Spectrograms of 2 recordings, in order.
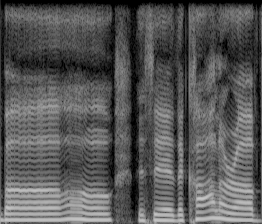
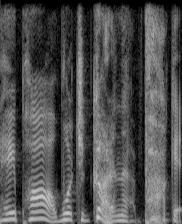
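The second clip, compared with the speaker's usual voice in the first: angry line reading. Showing how they'd deliver a line in an improv circle: angry delivery. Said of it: "So I do the angry".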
